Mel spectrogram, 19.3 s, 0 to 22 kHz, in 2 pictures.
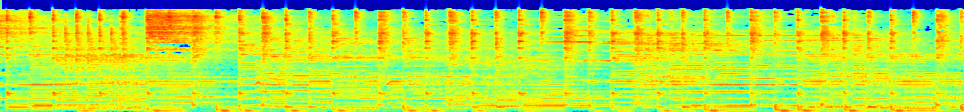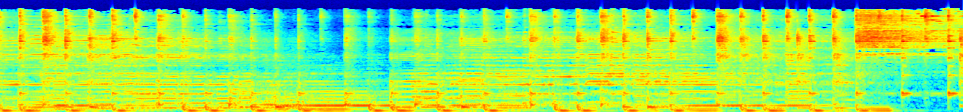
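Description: Recorded music with a steady drum beat playing loud through a Kinter MA-700 12 V mini amplifier driving a pair of BMB speakers, as a playback test of the amplifier.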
